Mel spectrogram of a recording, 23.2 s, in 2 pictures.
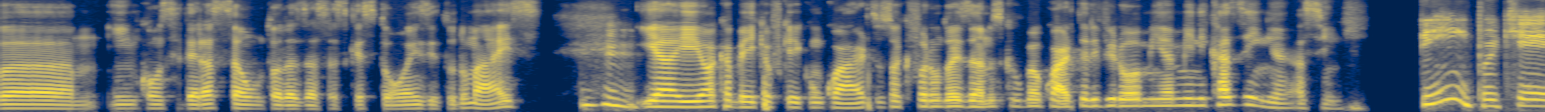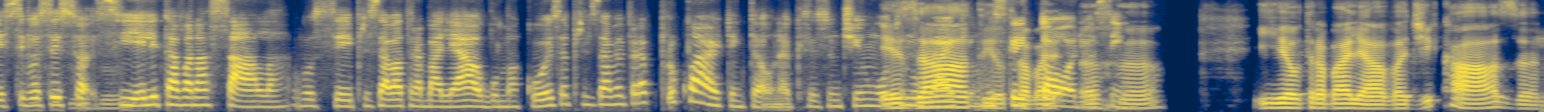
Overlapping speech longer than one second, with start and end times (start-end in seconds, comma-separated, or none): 18.2-20.1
